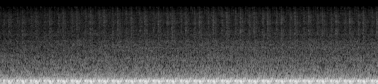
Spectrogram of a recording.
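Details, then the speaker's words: 1968 Bronco V8 on a base computer tune with new open exhaust, warming up with coolant at 187°F before the fan test: a deep, even burble with evenly spaced pulses, no misses; minor V-band exhaust leaks. "with the base tune that's on the computer starts idles sounds great the exhaust has worked well"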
